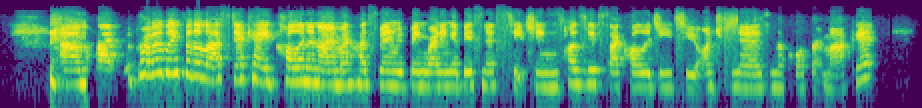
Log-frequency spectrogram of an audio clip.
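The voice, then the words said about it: Australian accent. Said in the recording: “I'm an Aussie, as you can probably tell from my accent”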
